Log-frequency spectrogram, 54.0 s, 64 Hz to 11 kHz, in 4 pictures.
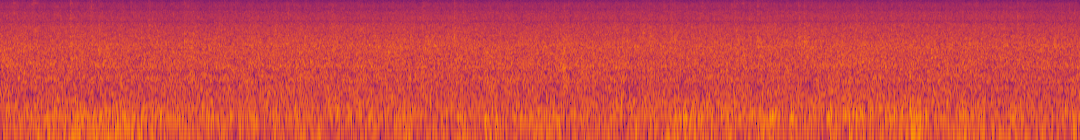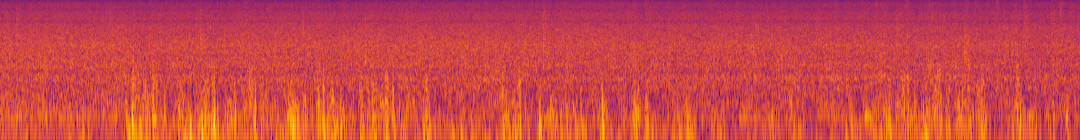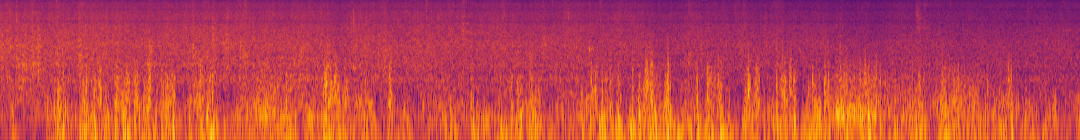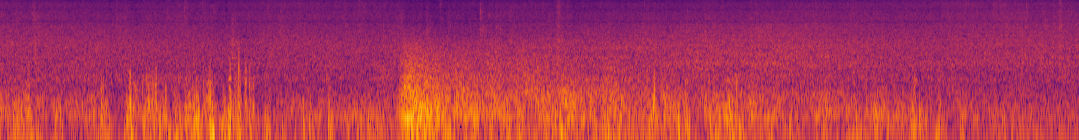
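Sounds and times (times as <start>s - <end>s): heavy rain pouring: 0.0s - 53.9s
low rumbles: 45.4s - 52.4s.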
